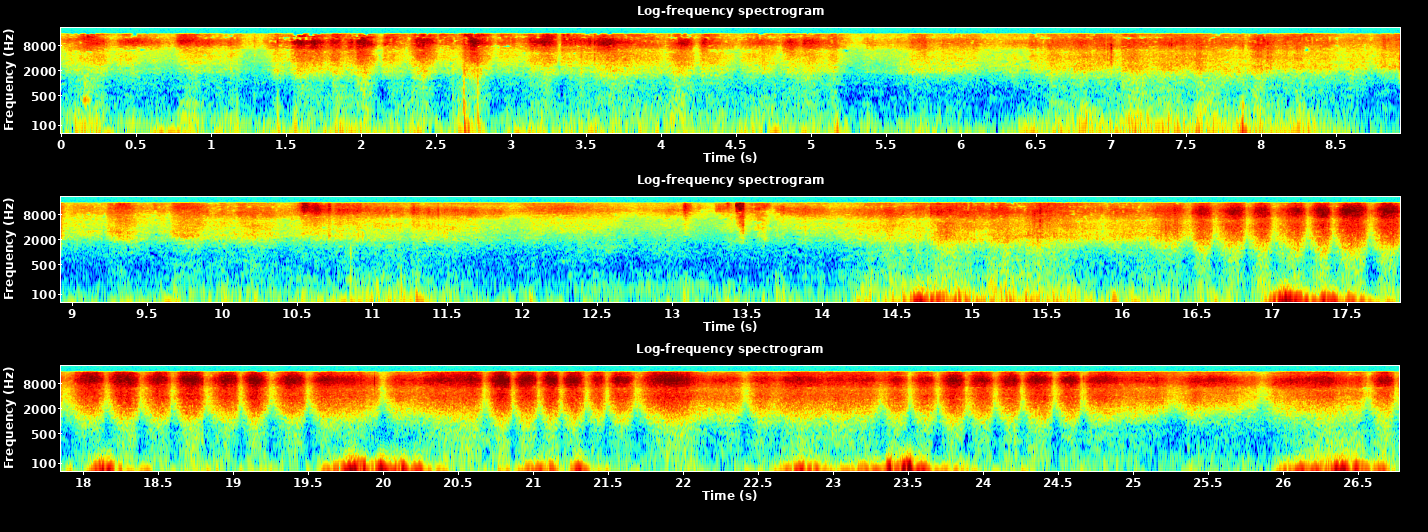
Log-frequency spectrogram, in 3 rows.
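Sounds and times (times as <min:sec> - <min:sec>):
close-up hair brushing and scratching: 0:00.0 - 0:26.7
quiet hiss: 0:00.0 - 0:26.7.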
